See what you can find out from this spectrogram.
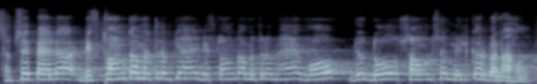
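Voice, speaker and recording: A man teaching English pronunciation in a classroom-style lesson, speaking deliberately and repeating example words so they can be drilled. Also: very high-pitched, dull audio. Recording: echoey room with long reverb.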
